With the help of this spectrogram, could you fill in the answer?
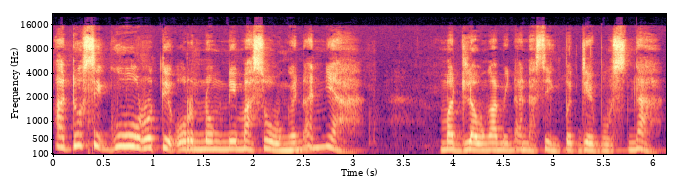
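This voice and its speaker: A woman's voice: mid-range voice, measured pace, a little mellow, slightly rough. An Ilocano-accented woman playing a chatty village mother in a radio drama.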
